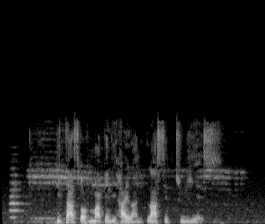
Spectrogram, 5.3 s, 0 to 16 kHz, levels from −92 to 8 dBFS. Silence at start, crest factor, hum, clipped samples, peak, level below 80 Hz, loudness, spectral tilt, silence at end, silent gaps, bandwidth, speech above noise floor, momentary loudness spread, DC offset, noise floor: 0.2 s; 20 dB; none; under 0.1%; -2 dBFS; -56 dBFS; -19 LUFS; -6 dB/octave; 1 s; none; 7.8 kHz; 38 dB; 20 LU; under 0.1%; -57 dBFS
